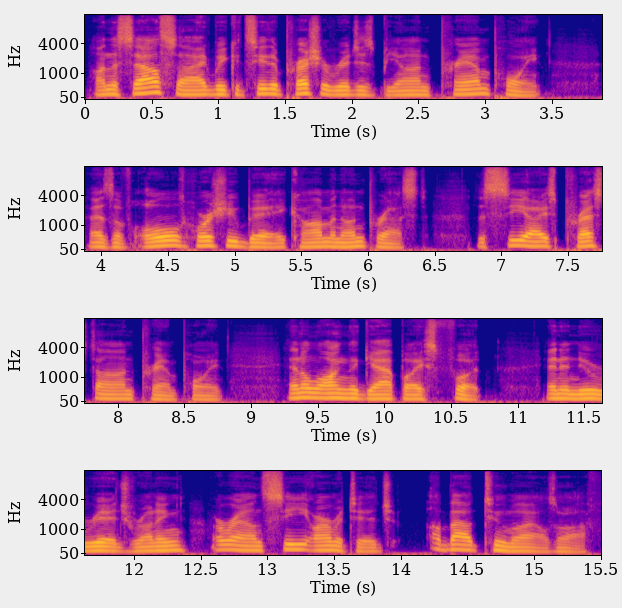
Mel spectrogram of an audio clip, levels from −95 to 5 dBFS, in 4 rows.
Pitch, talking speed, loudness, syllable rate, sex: 130 Hz, 170 wpm, -17 LUFS, 4.9 syllables/s, male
